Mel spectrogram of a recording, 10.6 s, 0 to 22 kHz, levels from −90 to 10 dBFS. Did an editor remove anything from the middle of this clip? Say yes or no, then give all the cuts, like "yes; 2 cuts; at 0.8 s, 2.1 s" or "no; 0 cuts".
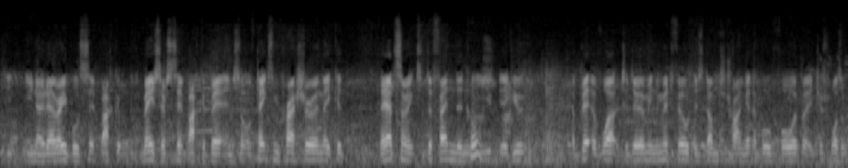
yes; 6 cuts; at 1.0 s, 2.1 s, 3.2 s, 6.4 s, 8.6 s, 9.0 s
